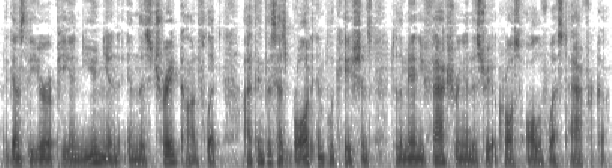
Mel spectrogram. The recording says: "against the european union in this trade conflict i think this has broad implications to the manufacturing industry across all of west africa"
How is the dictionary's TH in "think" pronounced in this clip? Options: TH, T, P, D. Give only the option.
TH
